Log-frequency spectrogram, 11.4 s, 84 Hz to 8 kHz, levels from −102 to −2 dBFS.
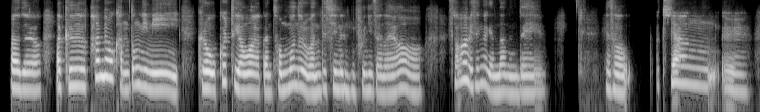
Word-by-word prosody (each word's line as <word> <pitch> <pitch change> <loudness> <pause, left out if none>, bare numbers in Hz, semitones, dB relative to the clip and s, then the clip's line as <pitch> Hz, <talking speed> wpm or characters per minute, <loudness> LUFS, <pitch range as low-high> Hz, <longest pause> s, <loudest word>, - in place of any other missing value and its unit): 맞아요. 210 -2 +3 0.2
아 230 - +5
그 245 +1 +2
파묘 345 0 +5
감독님이 210 - +1 0.3
그런 225 -2 +5
오컬트 265 +4 -1
영화 205 -1 +4
약간 195 0 -2
전문으로 225 +1 0
만드시는 205 +1 -1
분이잖아요. 190 0 -3 0.4
성함이 310 -5 0
생각이 250 -4 -4
안 185 0 0
나는데 185 - -3 0.9
그래서 205 -4 0 0.5
취향을 255 - -3
210 Hz, 260 characters per minute, -24 LUFS, 195-245 Hz, 0.9 s, 아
